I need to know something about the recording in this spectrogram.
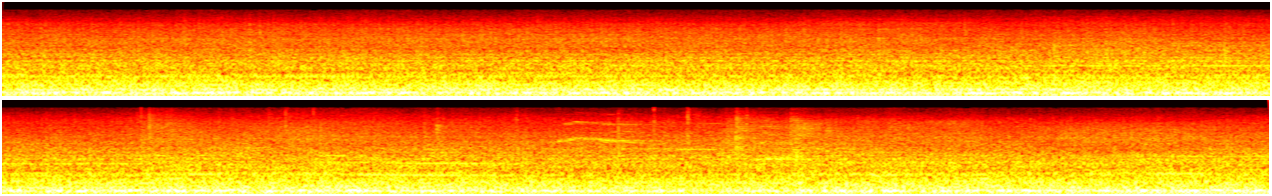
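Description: A tree trunk creaks and drags along the ground.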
